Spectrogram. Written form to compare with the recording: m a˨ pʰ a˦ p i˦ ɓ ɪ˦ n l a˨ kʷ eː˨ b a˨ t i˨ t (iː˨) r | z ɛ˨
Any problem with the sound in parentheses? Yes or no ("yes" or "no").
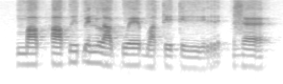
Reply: no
